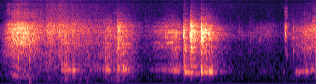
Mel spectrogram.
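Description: Black plastic bin bag rustling and crinkling as a hand rummages through it, with light knocks of plastic items inside. There are two spells of rustling, the second about a second and a half in.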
